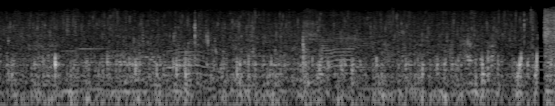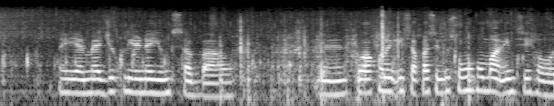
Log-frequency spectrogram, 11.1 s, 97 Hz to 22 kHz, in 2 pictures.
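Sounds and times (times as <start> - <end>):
broth bubbling in a pot: 0.0 - 11.0.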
